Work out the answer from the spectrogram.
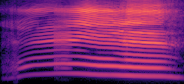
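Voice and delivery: flat "eh" of indifference; unimpressed meh. Shown as a demonstration. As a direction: shrug it off with a meh. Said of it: "You know what I'm talking about?".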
